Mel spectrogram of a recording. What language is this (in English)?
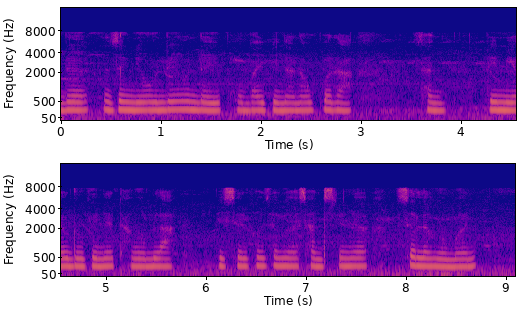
Bodo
